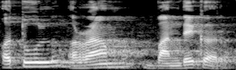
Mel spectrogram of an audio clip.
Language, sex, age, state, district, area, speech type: Goan Konkani, male, 45-60, Goa, Bardez, urban, spontaneous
